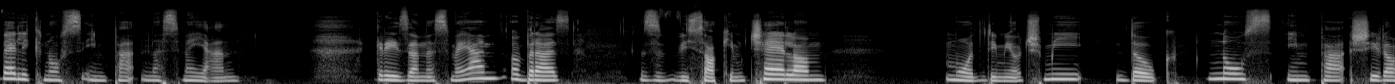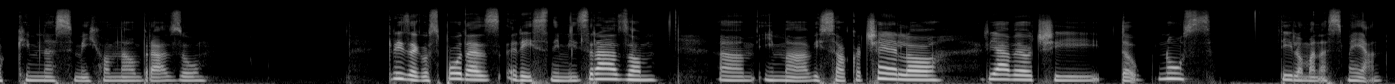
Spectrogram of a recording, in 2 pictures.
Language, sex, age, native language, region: Slovenian, female, 18-29, Slovenian, Gorenjska region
